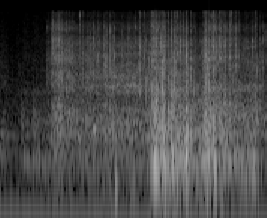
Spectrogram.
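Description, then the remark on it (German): Dry, brittle crunching and rattling of three packs of tortilla chips being crushed and shaken in a glass jar, continuous, growing louder and denser in the second half with no talking. “Hier sind mittlerweile drei Packungen Tortilla-Chips drin.”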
